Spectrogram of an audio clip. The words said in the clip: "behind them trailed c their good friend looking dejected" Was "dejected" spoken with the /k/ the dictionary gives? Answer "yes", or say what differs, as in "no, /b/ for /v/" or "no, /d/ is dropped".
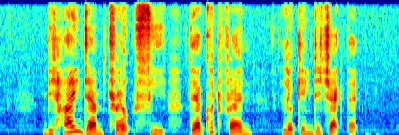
yes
